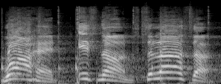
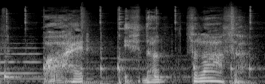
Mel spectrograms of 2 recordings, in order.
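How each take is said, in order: First: It is shouted as loud as possible. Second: It is said softly and quietly. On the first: "Now let's shout it as loud as we possibly can" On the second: "Nice and quiet to begin with"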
